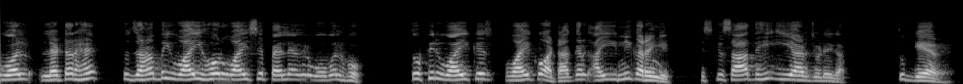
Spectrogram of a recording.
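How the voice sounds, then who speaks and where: His voice is high-pitched and somewhat dark, carrying a Rajasthani Indian accent as he teaches grammar online. Rules are explained one step at a time, with words spelled letter by letter, on dull lo-fi audio.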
